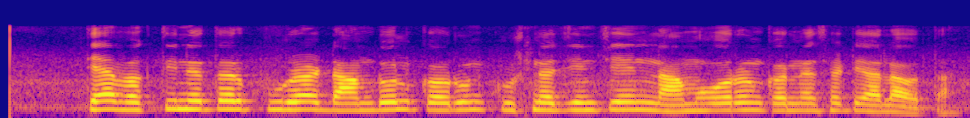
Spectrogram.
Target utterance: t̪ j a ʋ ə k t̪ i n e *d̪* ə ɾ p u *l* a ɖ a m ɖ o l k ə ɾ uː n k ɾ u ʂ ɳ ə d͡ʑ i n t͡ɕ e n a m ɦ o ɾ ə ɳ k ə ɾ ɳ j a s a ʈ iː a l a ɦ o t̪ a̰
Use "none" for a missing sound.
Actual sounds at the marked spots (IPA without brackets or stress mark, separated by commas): t̪, ɾ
